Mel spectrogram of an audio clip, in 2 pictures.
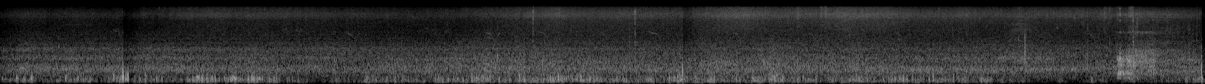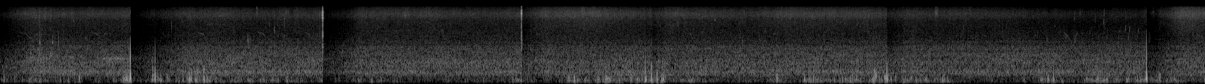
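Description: Steady wind buffeting the microphone over water at the shoreline, broken by a few sharp clicks, with a short high call about eleven seconds in.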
